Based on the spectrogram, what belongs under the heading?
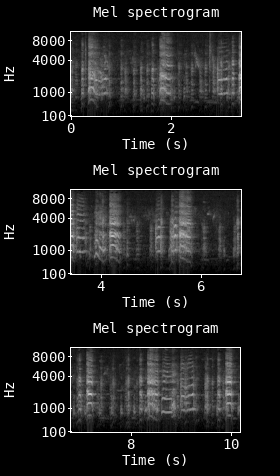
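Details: Roosters crowing in the morning amid clucking hens in Greek nature, many overlapping harmonic calls in bursts, roughly forty per minute, no human noise.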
